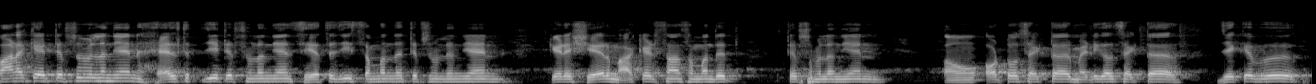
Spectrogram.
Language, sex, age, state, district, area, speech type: Sindhi, male, 45-60, Rajasthan, Ajmer, urban, spontaneous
